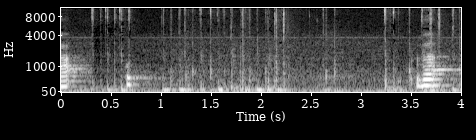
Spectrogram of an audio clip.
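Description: Typing on a computer keyboard: a run of quick key clicks that thins out after about two seconds.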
